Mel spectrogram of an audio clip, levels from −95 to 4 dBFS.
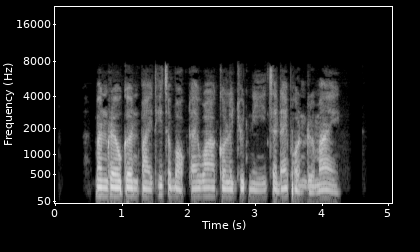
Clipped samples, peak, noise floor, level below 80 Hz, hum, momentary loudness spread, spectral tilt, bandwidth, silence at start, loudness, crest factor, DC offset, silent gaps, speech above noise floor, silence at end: under 0.1%; -2 dBFS; -72 dBFS; -60 dBFS; none; 8 LU; -5 dB/octave; 7.8 kHz; 0.6 s; -18 LUFS; 18 dB; under 0.1%; none; 54 dB; 0.8 s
